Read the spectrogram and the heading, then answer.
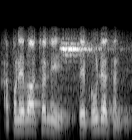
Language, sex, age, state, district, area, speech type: Odia, male, 60+, Odisha, Kendrapara, urban, conversation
